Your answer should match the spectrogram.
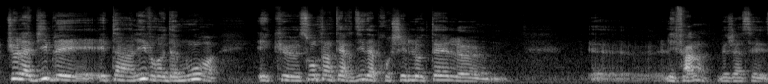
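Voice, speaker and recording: Sarcastic man doing a mocking monologue. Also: high voice. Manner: sarcastic, mocking, halting delivery. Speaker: satirical comedy host. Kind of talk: satirical comedy monologue.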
